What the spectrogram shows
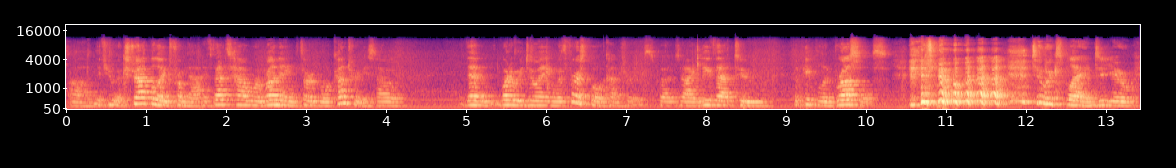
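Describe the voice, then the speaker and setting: Her pitch is medium and her delivery animated yet measured as she, a middle-aged woman who grew up in Switzerland, lectures and takes audience questions full of ums and false starts. A faraway mic in a reverberant room picks up faint noise.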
